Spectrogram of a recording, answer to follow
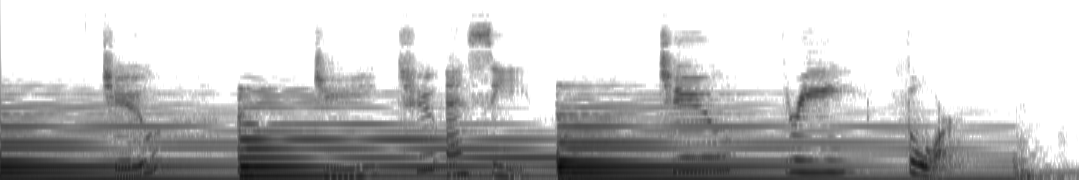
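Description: Piano playing the closing notes of a beginner arrangement: three low notes struck about two seconds apart, each left ringing and fading under a held note, then released together near the end.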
